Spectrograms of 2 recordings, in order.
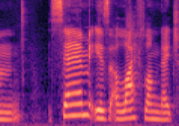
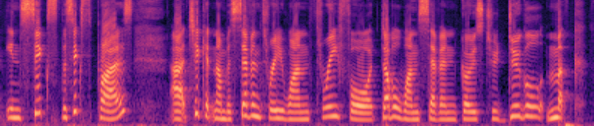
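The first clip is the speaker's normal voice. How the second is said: booming prize announcer; 4 dB louder than usual. Acted. Drum roll, raffle winner announced.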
